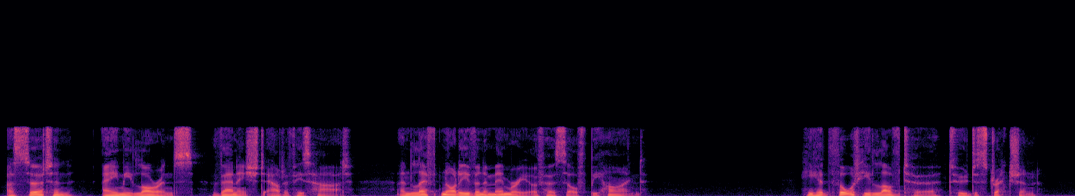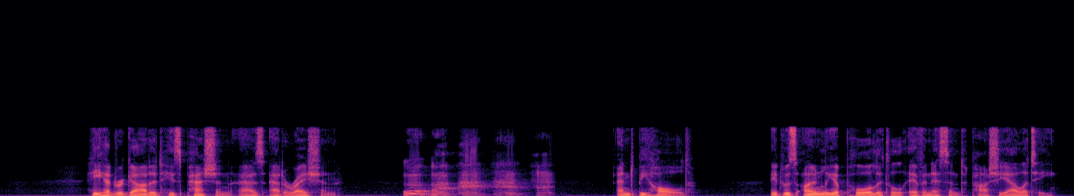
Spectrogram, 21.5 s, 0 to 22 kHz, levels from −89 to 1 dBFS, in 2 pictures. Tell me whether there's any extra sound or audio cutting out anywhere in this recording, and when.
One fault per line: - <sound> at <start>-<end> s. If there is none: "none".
- laugh at 14.8-16.3 s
